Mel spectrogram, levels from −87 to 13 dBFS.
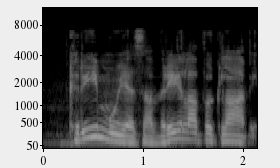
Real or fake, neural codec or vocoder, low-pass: real; none; 7.2 kHz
